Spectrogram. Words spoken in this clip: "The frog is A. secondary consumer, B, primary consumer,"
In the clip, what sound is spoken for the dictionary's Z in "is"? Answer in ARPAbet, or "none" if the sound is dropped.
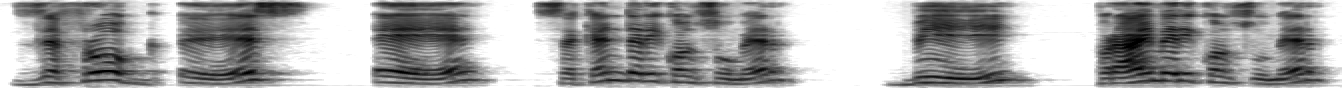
S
